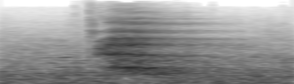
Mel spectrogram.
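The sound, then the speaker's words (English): A single sharp gasp for breath after talking at length without breathing, fairly loud, a quick breathy intake that swells and then trails off, with no talking over it. “can't believe I just said all that without breathing.”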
